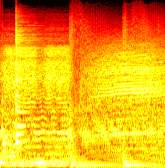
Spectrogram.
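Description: Dramatic background film score with sustained low bass notes and sharp accent hits, one just after the start and another about a second in.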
